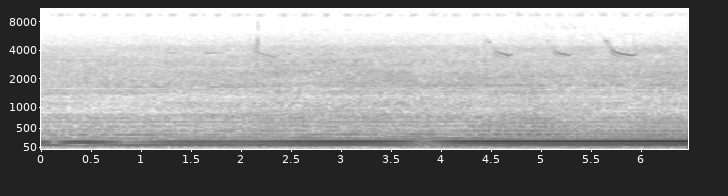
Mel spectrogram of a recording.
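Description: A Cessna 421's twin geared, turbocharged Continental flat-six engines running at taxi power, a steady low drone that grows louder as the plane comes closer; the two engines' hum beats slightly at first, then evens out. Three short, high, falling chirps sound near the end.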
